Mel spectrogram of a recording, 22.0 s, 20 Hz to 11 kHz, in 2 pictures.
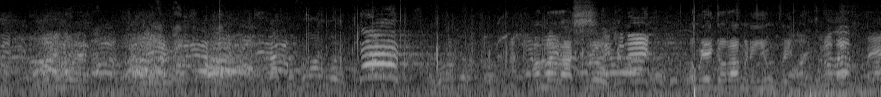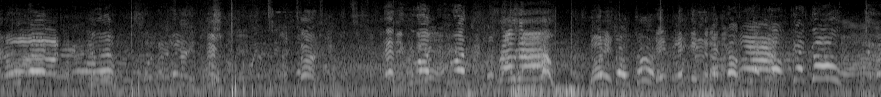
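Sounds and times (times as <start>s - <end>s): players shouting: 0.0s - 22.0s
loud high shout: 4.5s - 5.3s, 10.4s - 12.6s, 16.7s - 18.0s, 20.0s - 22.0s.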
